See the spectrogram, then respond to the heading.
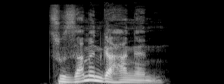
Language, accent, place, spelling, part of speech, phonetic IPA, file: German, Germany, Berlin, zusammengehangen, verb, [t͡suˈzamənɡəˌhaŋən], De-zusammengehangen.ogg
- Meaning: past participle of zusammenhängen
